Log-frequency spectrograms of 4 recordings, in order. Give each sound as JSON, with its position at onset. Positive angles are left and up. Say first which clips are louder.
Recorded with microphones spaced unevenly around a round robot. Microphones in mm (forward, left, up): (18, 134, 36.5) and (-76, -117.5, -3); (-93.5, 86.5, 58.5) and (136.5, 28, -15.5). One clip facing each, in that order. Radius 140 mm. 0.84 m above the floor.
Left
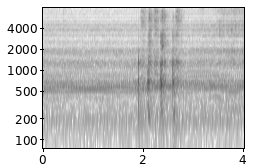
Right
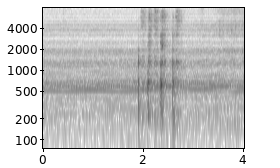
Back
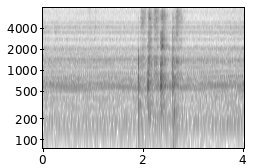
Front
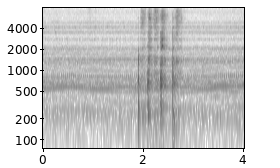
{"t": 1.9, "sound": "writing", "louder": "right 2 dB, even", "azimuth_deg": -40, "distance_m": 0.5}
